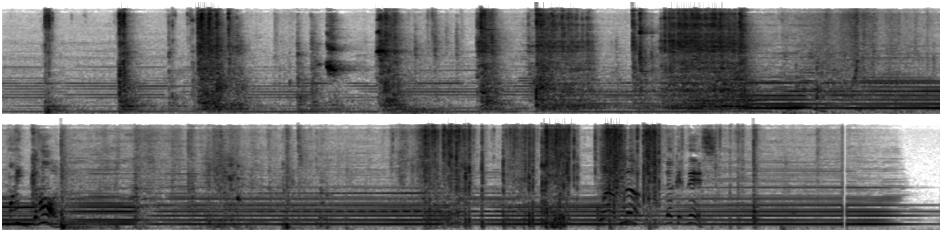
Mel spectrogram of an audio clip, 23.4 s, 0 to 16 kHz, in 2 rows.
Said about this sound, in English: 724, 723, 722, and here, the double yellow door marked 721. Now, there's a padlock on the front of this. Here's the keys. Let's go.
